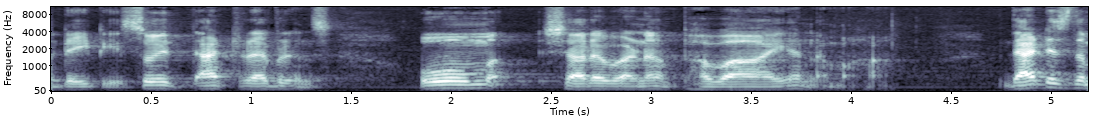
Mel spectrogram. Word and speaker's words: Sharavana: Above the S, there is a stroke, so it becomes sh, not s. Sha, ra, va, na, bha, va. Sharavana bhavaya namaha.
